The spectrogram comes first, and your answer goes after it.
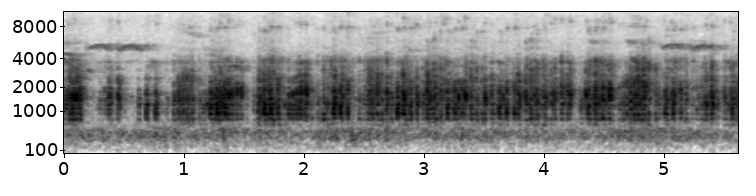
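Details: A group of forest green tree frogs from a northernmost population at Shiriya, Aomori, Japan, gives loud, dense, rattling croak trains in rhythmic surges, with a couple of brief high whistles above.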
